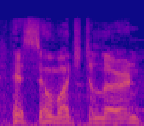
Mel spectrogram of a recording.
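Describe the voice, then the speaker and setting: Game villain: unhinged killer, slow, taunting, theatrical, croaky voice, music underneath. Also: male voice, medium pitch, sharp tone, full character voice. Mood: crazed, gleeful. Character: deranged male serial killer obsessed with death. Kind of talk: video game villain acting.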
